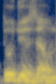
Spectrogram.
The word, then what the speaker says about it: تجزون: আচ্ছা, এই যে ওয়ার্ডটা তুজজাউন, এটা অনেকের উচ্চারণ করতে কষ্ট হয়। যেমন তুজ পরে আবার যা আসছে না, অনেকের তুজ হয়ে যায়।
